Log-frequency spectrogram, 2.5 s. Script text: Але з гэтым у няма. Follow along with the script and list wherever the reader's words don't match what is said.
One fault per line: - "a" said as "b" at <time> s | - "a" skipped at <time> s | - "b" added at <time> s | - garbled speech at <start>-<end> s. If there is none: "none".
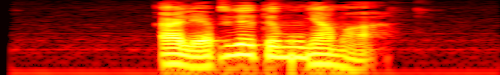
none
